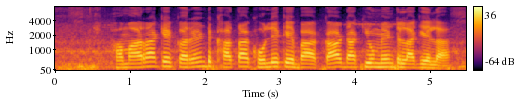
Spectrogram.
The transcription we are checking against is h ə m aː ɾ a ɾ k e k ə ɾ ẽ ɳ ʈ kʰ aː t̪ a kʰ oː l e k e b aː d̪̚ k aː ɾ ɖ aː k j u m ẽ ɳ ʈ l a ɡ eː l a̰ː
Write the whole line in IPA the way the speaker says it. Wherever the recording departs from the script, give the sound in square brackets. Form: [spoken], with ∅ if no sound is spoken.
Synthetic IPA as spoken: h ə m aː ɾ a [∅] k e k ə ɾ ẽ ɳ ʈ kʰ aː t̪ a kʰ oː l e k e b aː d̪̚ k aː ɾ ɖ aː k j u m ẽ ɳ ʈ l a ɡ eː l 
